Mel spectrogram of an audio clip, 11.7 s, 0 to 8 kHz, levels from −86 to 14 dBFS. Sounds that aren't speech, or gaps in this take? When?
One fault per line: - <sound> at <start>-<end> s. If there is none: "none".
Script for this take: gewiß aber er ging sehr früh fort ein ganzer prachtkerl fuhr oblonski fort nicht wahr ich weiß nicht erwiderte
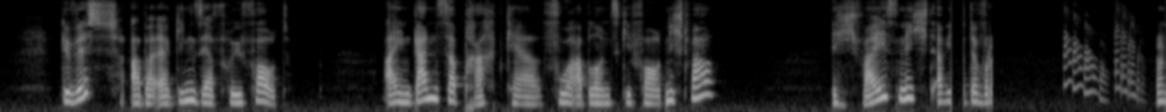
- dropout at 9.5-9.6 s
- chirp at 10.6-11.5 s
